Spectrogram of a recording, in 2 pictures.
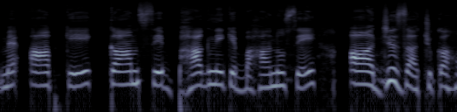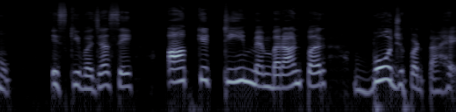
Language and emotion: Urdu, angry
